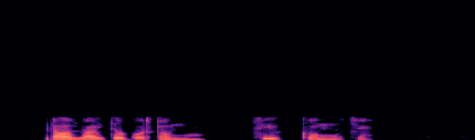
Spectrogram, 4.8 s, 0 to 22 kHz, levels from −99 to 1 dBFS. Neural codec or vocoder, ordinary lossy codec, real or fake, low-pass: codec, 16 kHz, 2 kbps, FreqCodec, larger model; none; fake; 3.6 kHz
